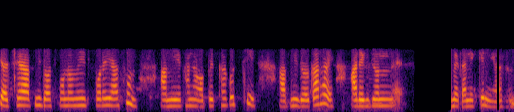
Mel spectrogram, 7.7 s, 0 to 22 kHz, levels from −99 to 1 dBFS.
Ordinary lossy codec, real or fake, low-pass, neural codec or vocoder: none; real; 3.6 kHz; none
